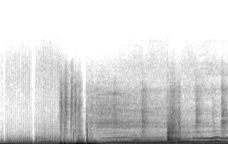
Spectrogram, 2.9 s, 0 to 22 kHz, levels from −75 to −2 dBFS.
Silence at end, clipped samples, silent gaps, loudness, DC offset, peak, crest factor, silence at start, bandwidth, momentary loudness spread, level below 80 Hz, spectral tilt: 0 s; under 0.1%; none; -17 LUFS; under 0.1%; -4 dBFS; 12 dB; 0 s; 13 kHz; 8 LU; -20 dBFS; -6.5 dB/octave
